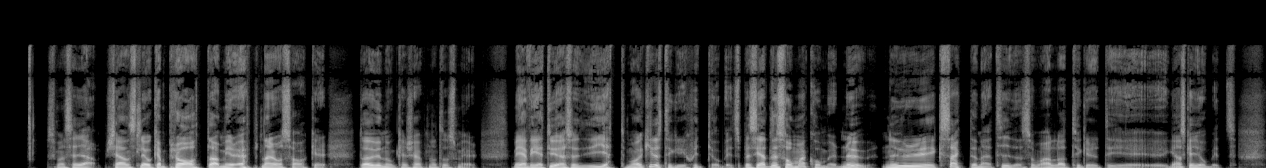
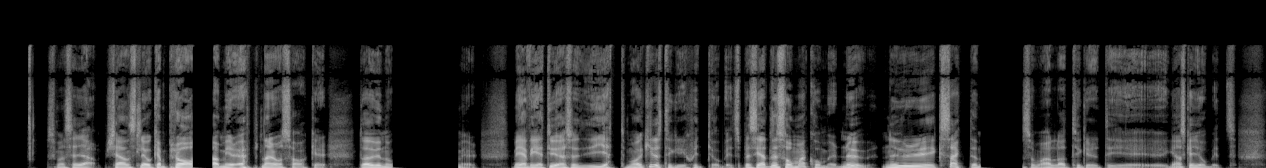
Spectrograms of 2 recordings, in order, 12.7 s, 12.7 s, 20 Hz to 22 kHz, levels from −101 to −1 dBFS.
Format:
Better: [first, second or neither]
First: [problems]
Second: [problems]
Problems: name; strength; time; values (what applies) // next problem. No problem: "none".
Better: first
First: none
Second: audio cutting out; at 2 s, at 4 s for 0.5 s and at 10 s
